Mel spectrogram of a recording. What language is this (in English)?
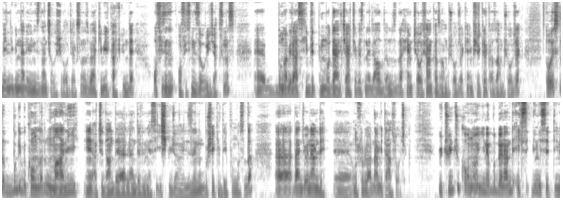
Turkish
